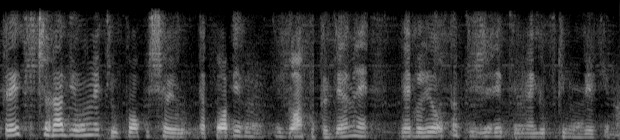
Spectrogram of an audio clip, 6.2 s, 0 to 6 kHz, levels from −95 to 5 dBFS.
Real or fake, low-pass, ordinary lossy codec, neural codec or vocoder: fake; 5.4 kHz; none; codec, 44.1 kHz, 1.7 kbps, Pupu-Codec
